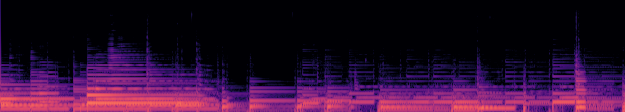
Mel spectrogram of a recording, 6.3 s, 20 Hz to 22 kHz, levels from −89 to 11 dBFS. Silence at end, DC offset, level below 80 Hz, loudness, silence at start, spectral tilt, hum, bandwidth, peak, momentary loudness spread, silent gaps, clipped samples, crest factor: 0 s; under 0.1%; -46 dBFS; -28 LUFS; 0 s; -11.5 dB/octave; none; 4.5 kHz; -10 dBFS; 12 LU; none; under 0.1%; 16 dB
